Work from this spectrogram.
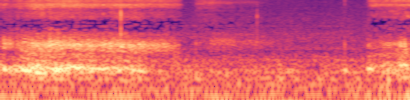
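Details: Sleeping Chihuahua snoring with its eyes rolled back to the whites: a long, rough, wheezy snore fills nearly two seconds, a quiet pause of exhaled breath follows, and a new rasping snore begins at the end.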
